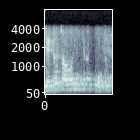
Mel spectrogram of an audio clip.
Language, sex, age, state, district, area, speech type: Odia, male, 45-60, Odisha, Khordha, rural, conversation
